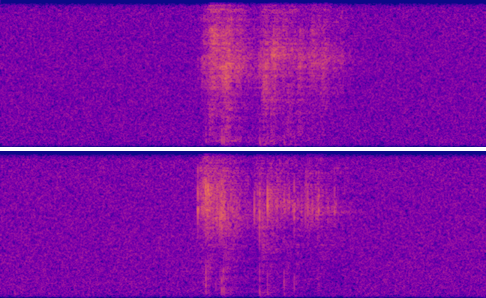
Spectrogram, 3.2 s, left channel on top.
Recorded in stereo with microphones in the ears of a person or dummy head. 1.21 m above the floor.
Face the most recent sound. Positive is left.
turn(degrees=-65)  # may be behind; listen again after turning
